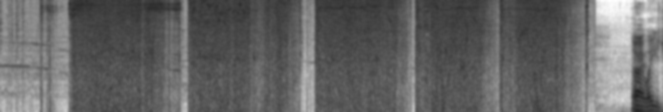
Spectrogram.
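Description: An angle grinder screeches against metal.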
